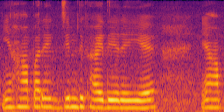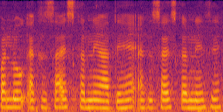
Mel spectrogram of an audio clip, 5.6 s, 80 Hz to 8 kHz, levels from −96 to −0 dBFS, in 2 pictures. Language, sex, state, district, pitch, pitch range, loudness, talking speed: Hindi, female, Uttar Pradesh, Budaun, 205 Hz, 195-210 Hz, -16 LUFS, 205 wpm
